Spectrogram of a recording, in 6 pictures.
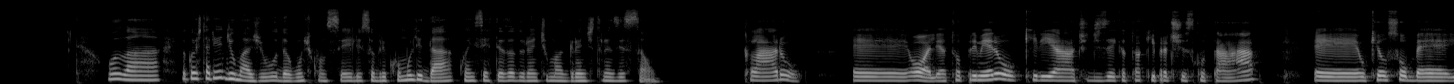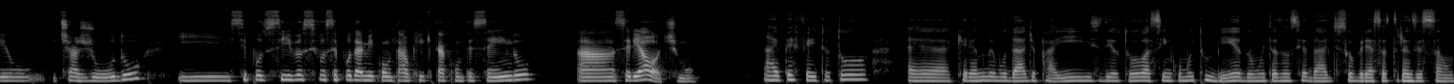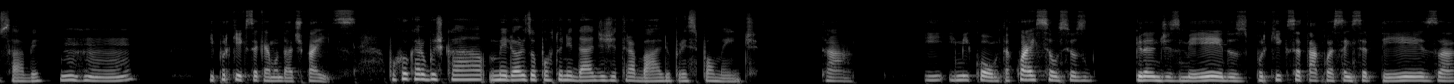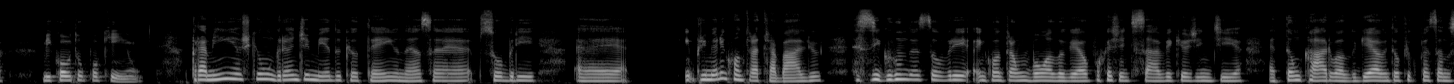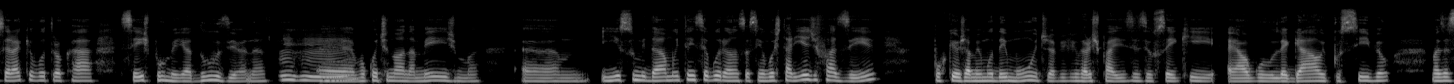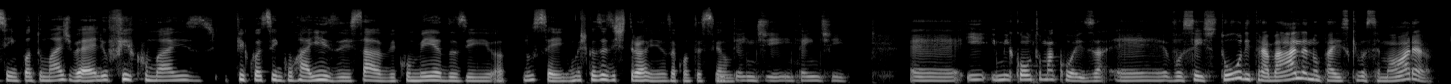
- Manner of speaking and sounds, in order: laughing while speaking: "segundo é sobre"
- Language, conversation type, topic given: Portuguese, advice, Como posso lidar com a incerteza durante uma grande transição?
